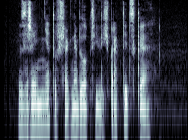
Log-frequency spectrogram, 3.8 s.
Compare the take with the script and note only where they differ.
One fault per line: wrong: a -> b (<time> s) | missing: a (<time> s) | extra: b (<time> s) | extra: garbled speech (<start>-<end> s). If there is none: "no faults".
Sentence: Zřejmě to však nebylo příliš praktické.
no faults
